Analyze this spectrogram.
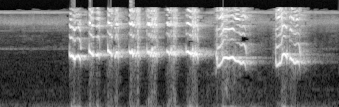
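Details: Orange-headed thrush, anis merah, played to stimulate singing: a rapid string of rasping chattering notes followed by two clear descending whistled slurs, loud and close.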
